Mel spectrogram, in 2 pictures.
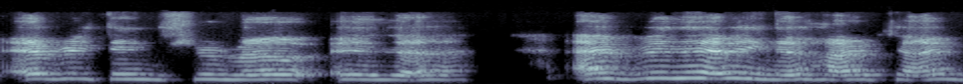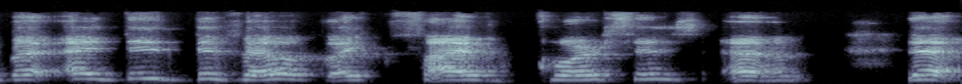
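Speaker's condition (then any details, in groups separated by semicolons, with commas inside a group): Cerebral palsy; cerebral palsy from birth, obstructive labor, oxygen deprivation, forceps delivery, couple weeks in NICU, moved to U.S. before age three for therapy; moderate to severe, wrote dissertation with typist in another state, works remotely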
